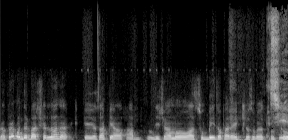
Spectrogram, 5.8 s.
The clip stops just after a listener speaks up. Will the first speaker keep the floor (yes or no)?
no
